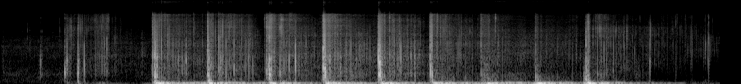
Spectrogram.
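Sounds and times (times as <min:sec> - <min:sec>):
heavy stony monster walking: 0:00.4 - 0:07.2.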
